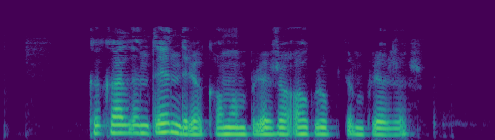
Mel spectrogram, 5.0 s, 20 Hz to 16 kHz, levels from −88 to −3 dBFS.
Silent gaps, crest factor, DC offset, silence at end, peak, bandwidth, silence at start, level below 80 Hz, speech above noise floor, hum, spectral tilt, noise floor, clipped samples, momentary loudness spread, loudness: none; 16 dB; under 0.1%; 0.9 s; -12 dBFS; 7.8 kHz; 0.9 s; -68 dBFS; 53 dB; none; -9 dB/octave; -79 dBFS; under 0.1%; 9 LU; -27 LUFS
